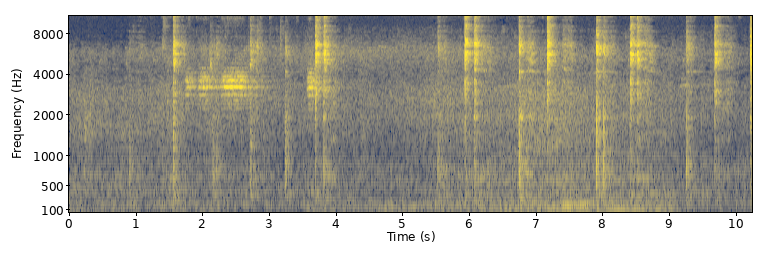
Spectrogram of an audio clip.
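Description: Metal spatula scraping and tapping against a steel kadai while a paratha is pressed and turned in it: irregular clinks and scrapes.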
